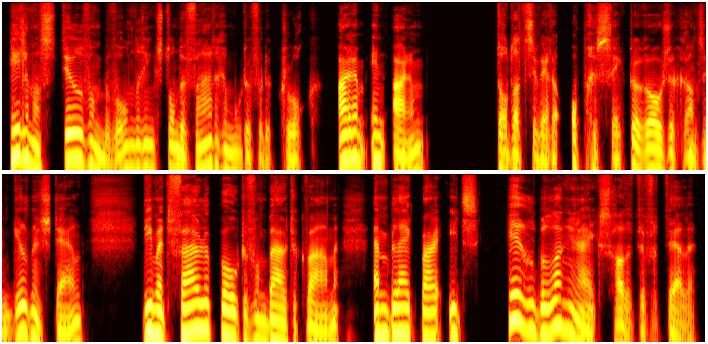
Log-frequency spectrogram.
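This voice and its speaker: Male reader, storybook narration, very animated, dry close sound. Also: lowish voice, normal speed, no room sound. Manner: expressive, playful. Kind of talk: children's story reading.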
